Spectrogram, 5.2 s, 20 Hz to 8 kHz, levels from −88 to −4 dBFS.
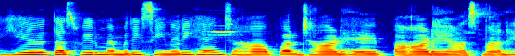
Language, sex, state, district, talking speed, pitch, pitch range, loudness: Hindi, female, Haryana, Jhajjar, 150 wpm, 240 Hz, 230-265 Hz, -14 LUFS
